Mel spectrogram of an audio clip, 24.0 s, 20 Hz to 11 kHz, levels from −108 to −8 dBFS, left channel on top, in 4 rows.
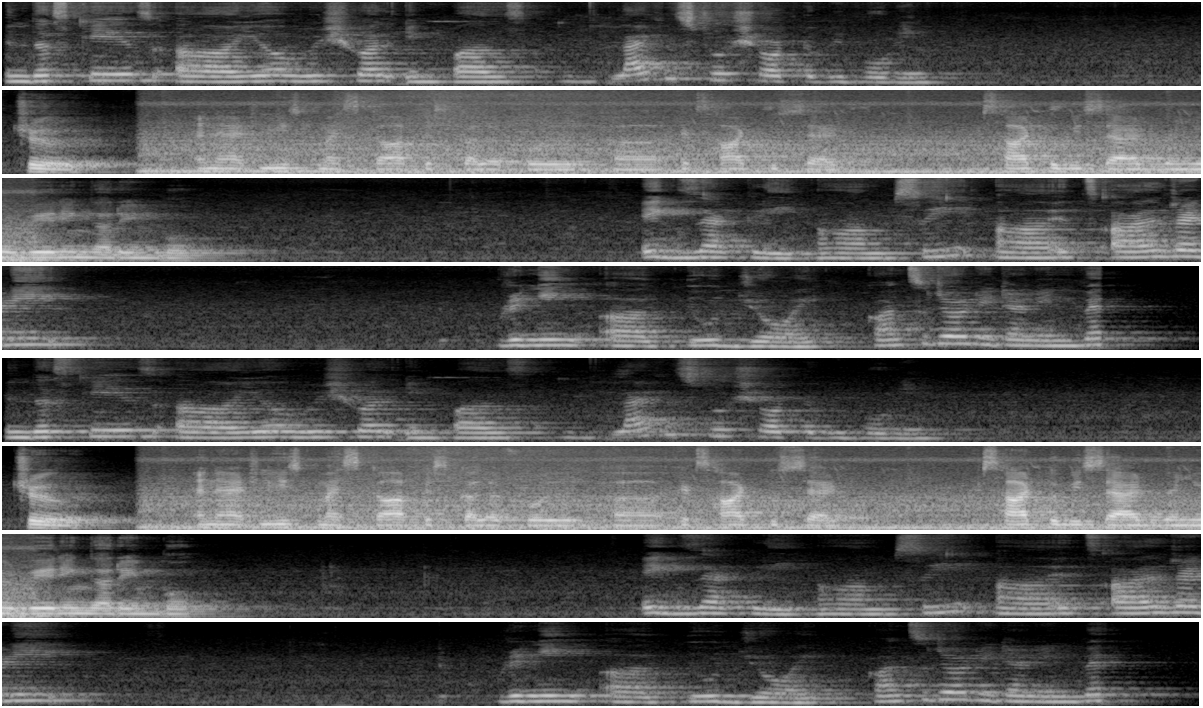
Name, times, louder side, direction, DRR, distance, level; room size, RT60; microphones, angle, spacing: voice 1, 0.0-4.7 15.2-18.5 20.5-23.5, left 2 dB, 55° left, 1.6 m, -40 dB
voice 2, 6.1-6.4 6.9-10.3 10.9-13.0, right 2 dB, 35° right, 2.1 m, -29 dB
sound 1, 6.7-12.2, equal, 5° right, 2.4 m, -36 dB
29.0 x 12.5 x 8.9 m
head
